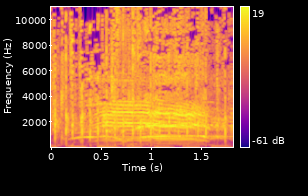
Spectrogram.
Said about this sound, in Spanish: A ver, por el segundo lugar, aplauso.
